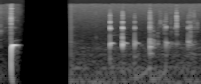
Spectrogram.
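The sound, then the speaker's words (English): A single hollow plop, then a short pause before a run of quick liquid glugs and splashes as an Aperol Spritz is poured into a glass, fairly clear, with no talking. “it's the time I'm gonna pour you your your prize, your ugh, delicious smelling.”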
